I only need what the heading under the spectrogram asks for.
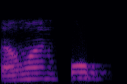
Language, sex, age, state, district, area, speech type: Kashmiri, male, 18-30, Jammu and Kashmir, Ganderbal, rural, conversation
